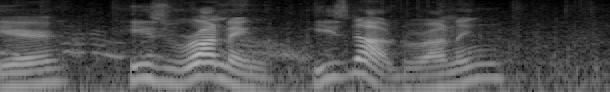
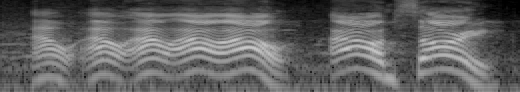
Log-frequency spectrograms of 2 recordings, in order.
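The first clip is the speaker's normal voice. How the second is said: high, loud laughing ow ow; laughing yelps; 8 semitones higher, 10 dB louder than usual. Real, not acted. Gamer hit by gunfire laughing out ows. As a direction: yelp through laughter.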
